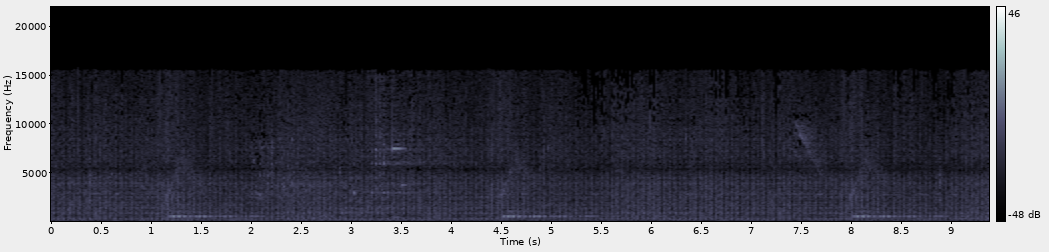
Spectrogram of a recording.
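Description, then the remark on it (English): Drones in a warehouse power up with electronic sounds: three evenly spaced activations, each a sharp click followed by a short, steady mid-pitched tone, over a constant low mechanical whirring hum. “The silence of the warehouse is broken by multiple activation sounds.”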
